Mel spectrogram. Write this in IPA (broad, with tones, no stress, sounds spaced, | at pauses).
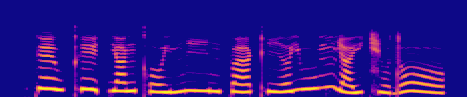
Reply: k ɛː˥˨ w kʰ eː˥˨ t̚ j a˧ ŋ kʰ o˩ j m iː˧˩ m p a˩˧ kʰ i˩˧ ə̯ j uː˧˥ m ɲ a˩˧ j t͡ɕ u˧˩ d ɔː˥˨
